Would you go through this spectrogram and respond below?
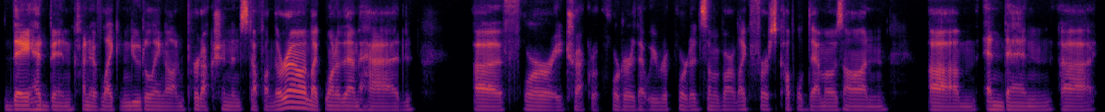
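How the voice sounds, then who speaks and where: Male podcast guest, musician. Deep voice, casual and self-effacing, searching for words, very dry sound. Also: no echo. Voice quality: deep, booming voice. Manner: halting, self-deprecating, informal. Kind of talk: casual, reflective interview chat.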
